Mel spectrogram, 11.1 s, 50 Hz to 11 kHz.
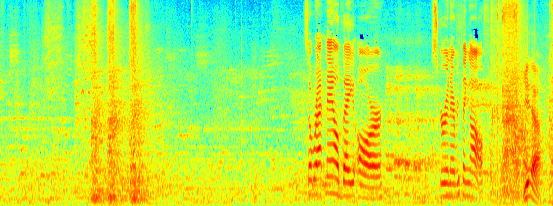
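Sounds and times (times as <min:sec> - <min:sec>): workshop background noise: 0:00.0 - 0:11.0.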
